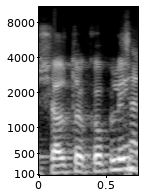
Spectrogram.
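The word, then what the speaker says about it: Sharlto Copley: Entre el reparto se encuentra, no sé cómo se, cómo se, cómo se lee, Sairi Copley, no sé si lo he dicho bien. – Eh, Shalto Copley. – Shalto Copley, exactamente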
